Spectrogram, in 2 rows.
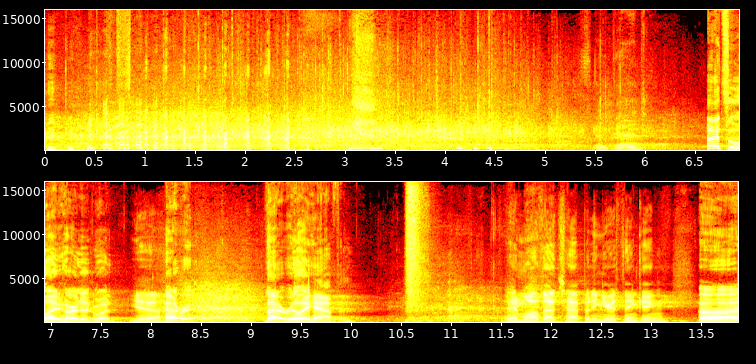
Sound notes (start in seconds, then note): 0.0 audience laughs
